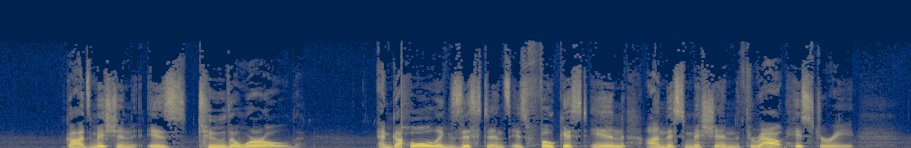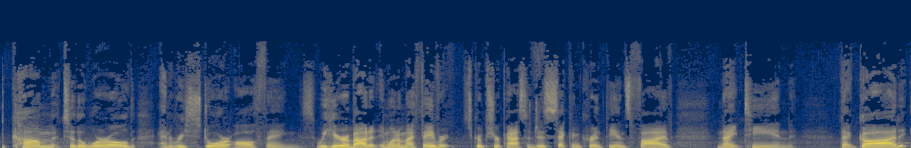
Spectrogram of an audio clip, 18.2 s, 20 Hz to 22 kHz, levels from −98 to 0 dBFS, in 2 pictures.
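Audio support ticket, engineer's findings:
Damaged data in a compressed stream, speech, two brief glitches at 4.02–4.05 s and 9.14–9.17 s, about 30 ms each. Decoder misreads corrupt frames and resyncs.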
